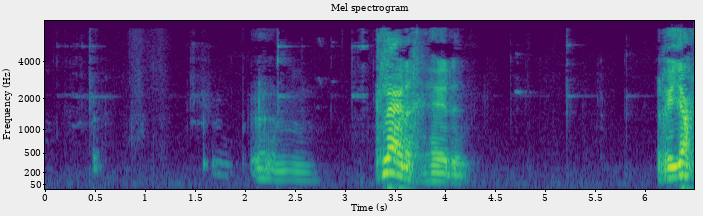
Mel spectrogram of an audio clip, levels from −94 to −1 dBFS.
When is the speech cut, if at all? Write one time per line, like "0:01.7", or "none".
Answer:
0:03.2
